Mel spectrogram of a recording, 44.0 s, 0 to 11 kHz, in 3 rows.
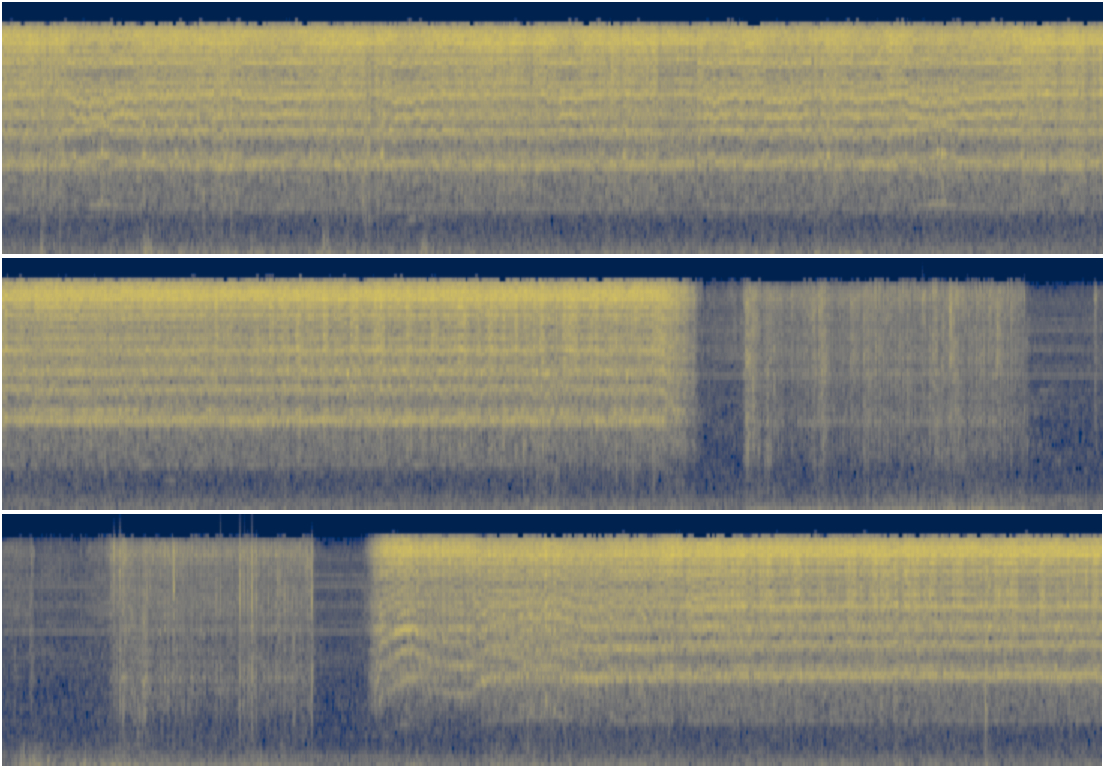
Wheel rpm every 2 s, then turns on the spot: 160, 160, 160, 160, 160, 160, 160, 160, 160, 160, 160, 130, 20, 30, 10, 20, 30, 110, 160, 160, 160, 160.
24-34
